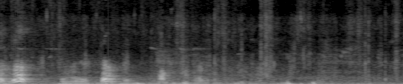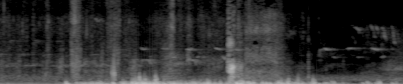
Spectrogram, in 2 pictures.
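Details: On an Irish farm in County Kilkenny, dogs at play yelp and bark a few times early on, followed by scuffling, thudding movement noise and a loud rustle later.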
